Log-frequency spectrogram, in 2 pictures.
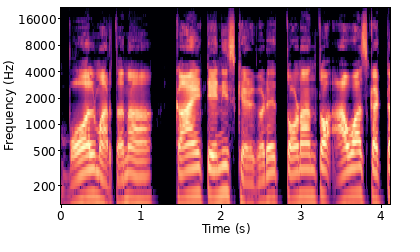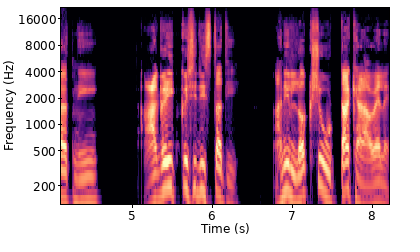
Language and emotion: Goan Konkani, disgusted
